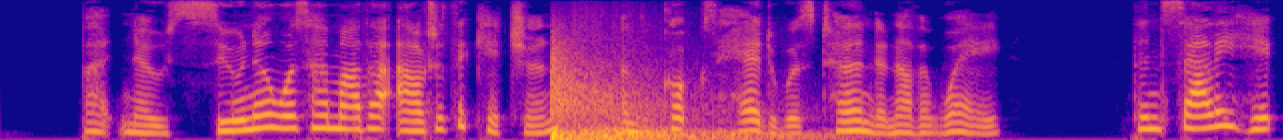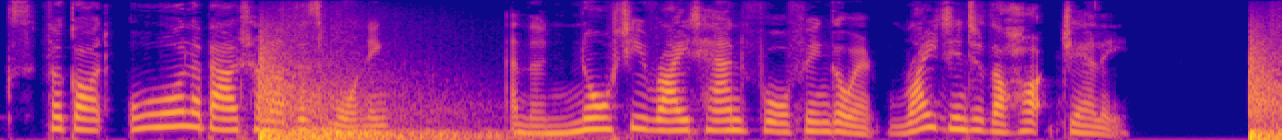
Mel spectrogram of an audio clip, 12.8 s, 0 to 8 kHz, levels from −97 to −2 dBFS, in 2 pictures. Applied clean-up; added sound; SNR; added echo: none; Explosion; 4 dB; none.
